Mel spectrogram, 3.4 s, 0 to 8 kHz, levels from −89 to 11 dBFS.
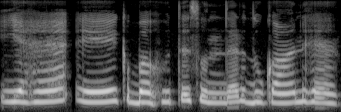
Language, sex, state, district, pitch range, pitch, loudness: Hindi, female, Uttar Pradesh, Saharanpur, 255-285 Hz, 275 Hz, -16 LUFS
